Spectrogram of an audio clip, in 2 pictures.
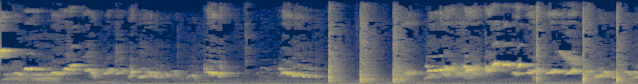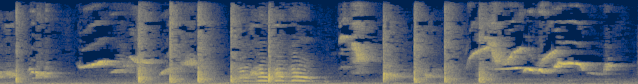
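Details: Magpie-robin song: varied whistled phrases, rising and falling slurs, mixed with bursts of sharp clicking snaps, loud and continuous with a faint low hum behind.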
